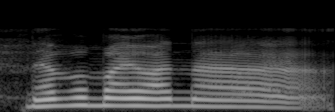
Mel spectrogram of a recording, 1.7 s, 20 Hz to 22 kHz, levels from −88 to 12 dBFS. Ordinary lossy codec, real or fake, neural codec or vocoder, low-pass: none; real; none; none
